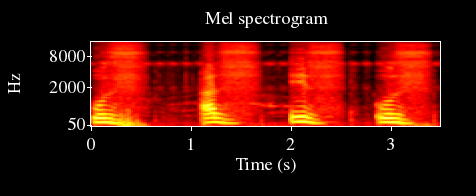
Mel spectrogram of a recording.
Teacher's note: یہ سختی والا حرف ہے، ٹھیک ہے، سیٹی آنی چاہیے یہاں پہ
